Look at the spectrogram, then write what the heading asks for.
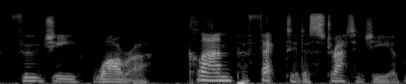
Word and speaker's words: Fujiwara: The Fujiwara pronounced Fujiwara clan perfected a strategy of marrying their daughters to emperors.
